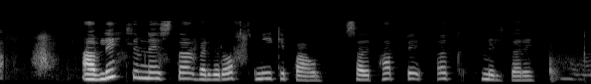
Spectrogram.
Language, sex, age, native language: Icelandic, female, 40-49, Icelandic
